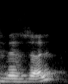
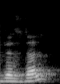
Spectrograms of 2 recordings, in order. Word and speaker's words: WSDL: WSDL which is pronounced as visel and UDI.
